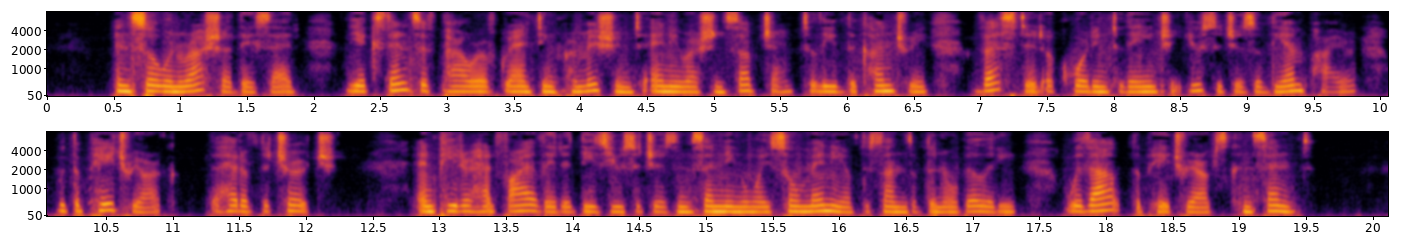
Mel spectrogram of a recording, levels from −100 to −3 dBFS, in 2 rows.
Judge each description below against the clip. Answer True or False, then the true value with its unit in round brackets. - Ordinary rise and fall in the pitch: False (1.9 semitones)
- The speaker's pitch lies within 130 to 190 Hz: True (185 Hz)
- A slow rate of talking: False (175 wpm)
